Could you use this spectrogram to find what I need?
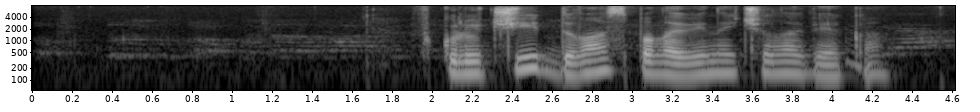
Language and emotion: Russian, neutral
